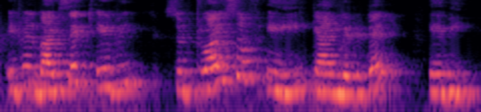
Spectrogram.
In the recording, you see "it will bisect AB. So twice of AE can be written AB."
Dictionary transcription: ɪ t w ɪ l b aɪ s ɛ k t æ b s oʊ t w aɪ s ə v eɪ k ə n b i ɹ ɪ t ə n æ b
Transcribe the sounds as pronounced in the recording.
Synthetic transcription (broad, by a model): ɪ t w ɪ l b aɪ s ɛ k t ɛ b s oʊ t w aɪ s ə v eɪ k ə n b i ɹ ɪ t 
